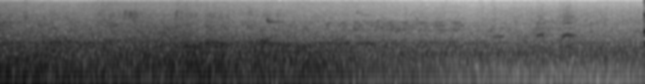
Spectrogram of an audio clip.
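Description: Qucusaur creature in the Genshin Impact video game, honking goose-like calls over a soft continuous background, faint and somewhat distant, fading toward the end, with no talk.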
